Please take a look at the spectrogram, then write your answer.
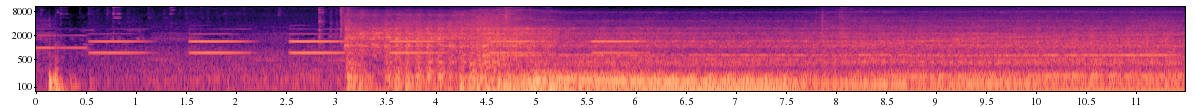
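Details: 6.0 Powerstroke diesel just after flashing an SCT BX tune (truck possibly tuned before): dash chimes, brief crank, catches and settles into steady even diesel clatter with no odd knocks; normal start and idle, no louder than before.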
